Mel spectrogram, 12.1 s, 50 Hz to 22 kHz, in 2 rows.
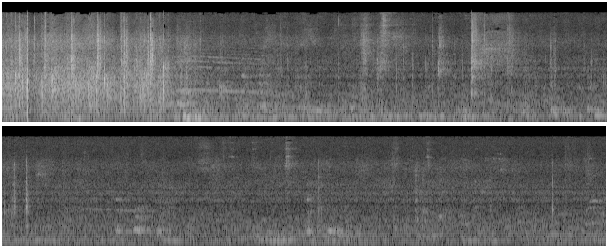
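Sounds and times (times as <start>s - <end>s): faint low murmur: 1.2s - 12.0s.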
